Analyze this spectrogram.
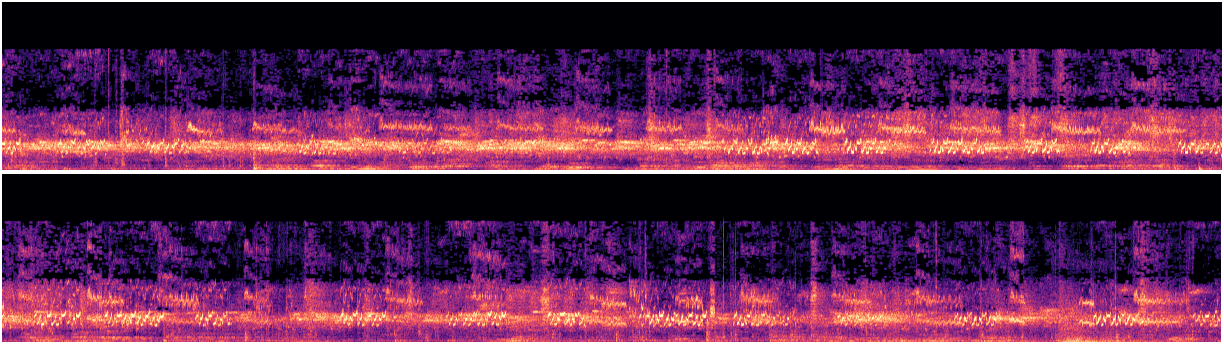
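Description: A flock of small parakeets chirps and chatters constantly, close by.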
